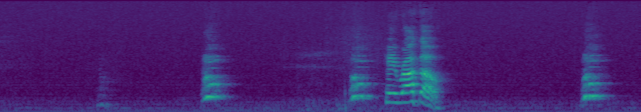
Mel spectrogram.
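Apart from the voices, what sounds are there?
dog barking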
